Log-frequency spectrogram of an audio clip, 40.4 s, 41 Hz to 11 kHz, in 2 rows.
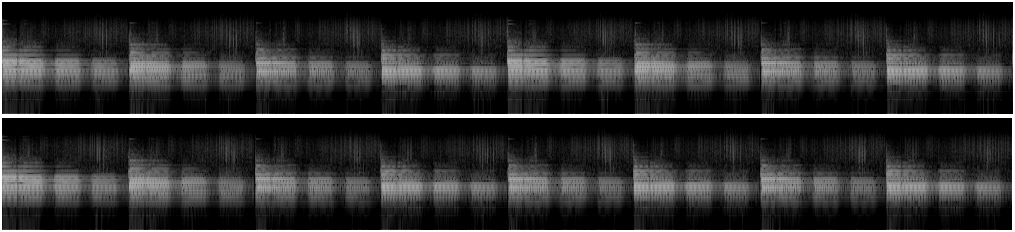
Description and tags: Lofi Vinyl E-Piano Loop 95 BPM
Epiano, lo-fi, pack, sample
